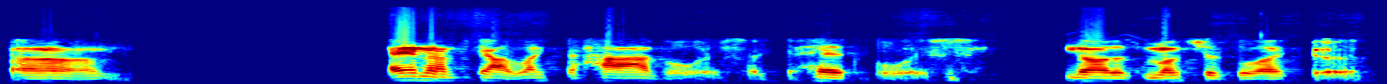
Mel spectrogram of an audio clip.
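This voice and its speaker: A young man, a singer-songwriter guest, chatting casually in an interview, halting and full of fillers. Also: lowish voice, level tone, creaky. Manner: halting, full of likes and ums. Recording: tinny phone-like sound.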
